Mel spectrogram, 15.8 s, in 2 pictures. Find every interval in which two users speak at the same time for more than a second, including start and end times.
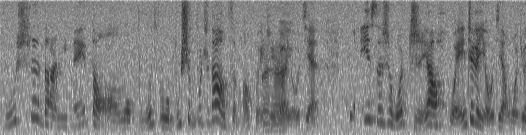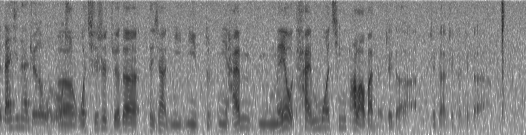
none

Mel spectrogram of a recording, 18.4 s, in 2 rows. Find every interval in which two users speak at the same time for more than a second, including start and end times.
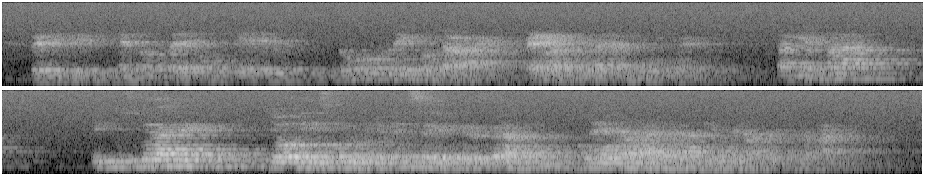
15.1-16.6

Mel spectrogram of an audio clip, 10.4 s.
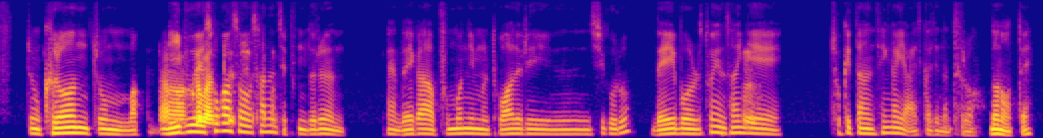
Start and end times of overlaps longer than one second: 1.6-2.8

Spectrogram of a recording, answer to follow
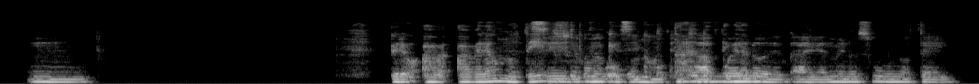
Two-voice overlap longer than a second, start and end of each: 5.3-7.7

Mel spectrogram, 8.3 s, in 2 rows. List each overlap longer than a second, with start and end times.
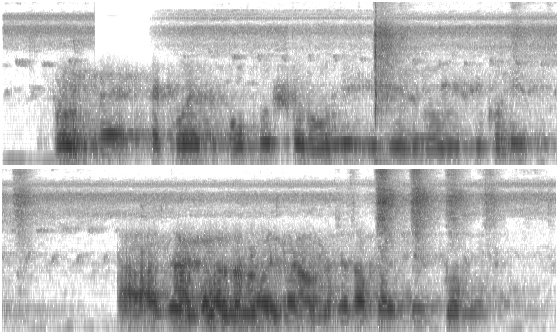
5.4-6.7

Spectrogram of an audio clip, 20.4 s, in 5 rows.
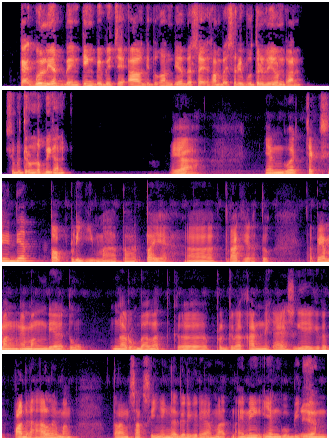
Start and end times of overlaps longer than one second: none

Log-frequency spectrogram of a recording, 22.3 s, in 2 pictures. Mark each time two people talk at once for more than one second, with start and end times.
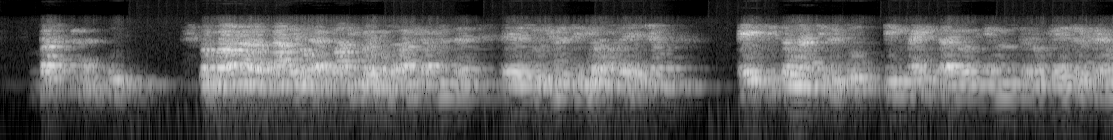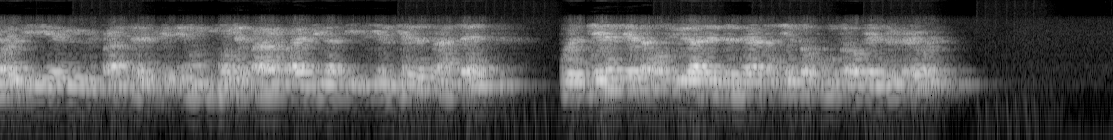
2.9-4.1

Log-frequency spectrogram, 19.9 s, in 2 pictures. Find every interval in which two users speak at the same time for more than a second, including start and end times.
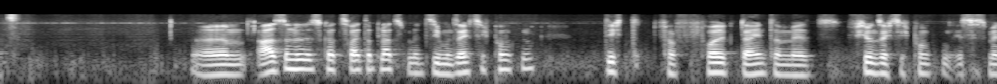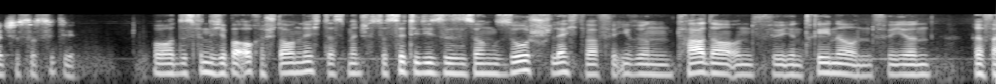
none

